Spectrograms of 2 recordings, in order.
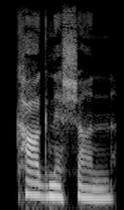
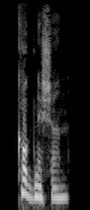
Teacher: U.S. stresses niche, UK stresses cog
